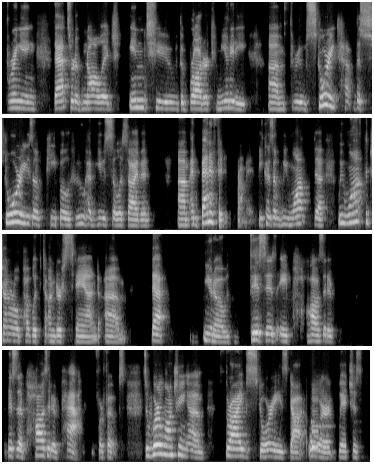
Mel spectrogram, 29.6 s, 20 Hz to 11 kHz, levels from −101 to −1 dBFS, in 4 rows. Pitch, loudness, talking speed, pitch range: 190 Hz, -28 LUFS, 120 wpm, 175-220 Hz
